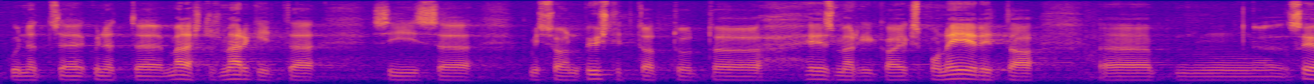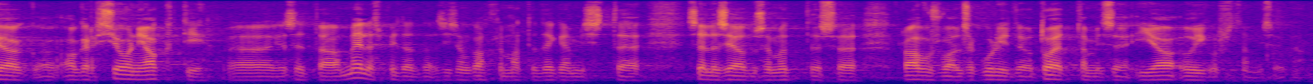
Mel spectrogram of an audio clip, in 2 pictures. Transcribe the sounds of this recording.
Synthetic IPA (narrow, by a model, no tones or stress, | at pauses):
kujneːd̪̥ekujne̞ːd̪̥mæle̞st̪usmæɾɡ̥id̪̥ | siːs | miso̞npyst̪it̪ːˑɑt̪ːˑud̪̥ | e̞ːsmærɡ̥iɡ̥ɑe̞kspo̞ne̞ːɾid̪̥ɑ | sɤjɑɑɡ̥re̞sːio̞ːnʲiɑkt̪ijɑse̞d̪ɑme̞ːle̞spid̪̥ɑd̪̥ɑsiso̞nkɑht̪le̞mɑt̪ːˑɑt̪e̞ɡ̥e̞mist̪se̞lːe̞se̞ɑd̪use̞mɤt̪ːe̞srɑhvusvɑɦelise̞kuɾid̪e̞ot̪o̞e̞t̪ːɑmise̞ʔjɑʔɤjɡ̥ust̪ɑmise̞ɡ̥ɑ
